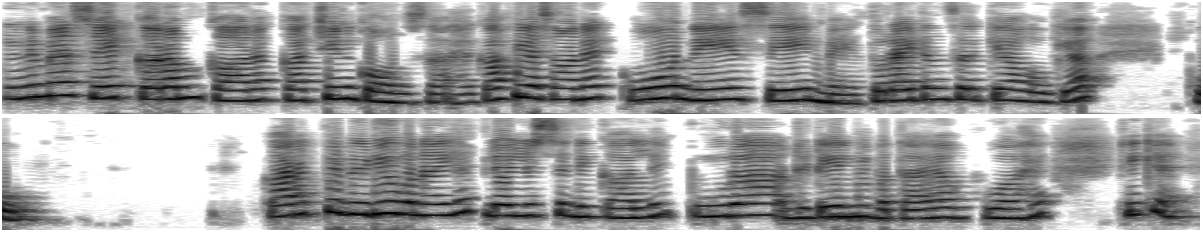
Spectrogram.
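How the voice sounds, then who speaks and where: A woman's voice: sits high, normal speed, a little mellow. A woman from India teaching an exam-prep grammar lesson. She repeats key phrases and keeps checking in with her students.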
